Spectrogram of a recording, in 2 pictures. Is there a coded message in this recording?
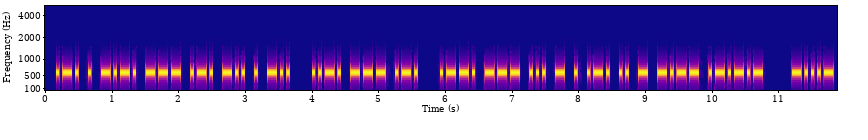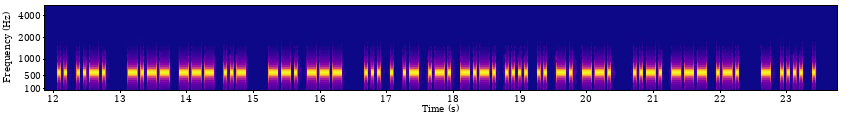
Yes: Morse code from 0.2 to 23.4 s, heard as a keyed tone, about 25 wpm, 600 Hz. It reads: RECORDED FOR POSTERITY. <BT> IF YOU GO SEARCHING FOR THE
